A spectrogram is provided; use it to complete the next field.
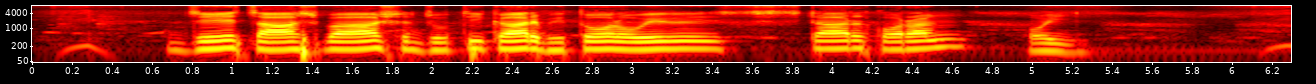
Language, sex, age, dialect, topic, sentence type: Bengali, male, 18-24, Rajbangshi, agriculture, statement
